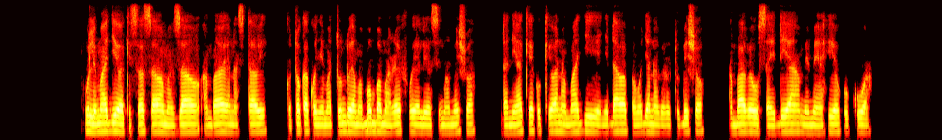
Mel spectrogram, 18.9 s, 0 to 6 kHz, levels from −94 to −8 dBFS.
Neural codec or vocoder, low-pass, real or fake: none; 5.4 kHz; real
